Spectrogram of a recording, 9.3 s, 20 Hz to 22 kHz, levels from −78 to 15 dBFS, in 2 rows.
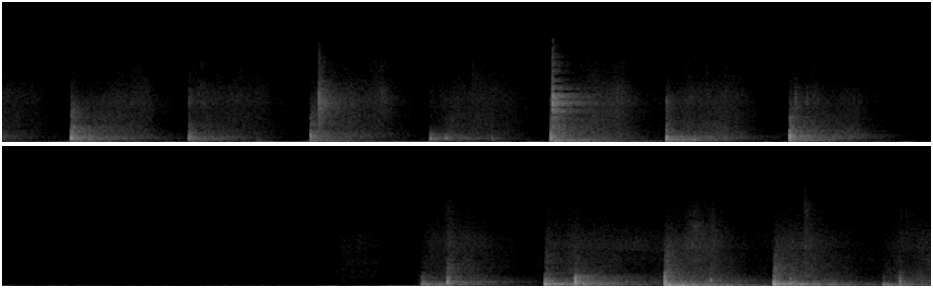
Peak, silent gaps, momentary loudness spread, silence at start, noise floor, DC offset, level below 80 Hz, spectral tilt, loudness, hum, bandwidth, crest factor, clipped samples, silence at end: -12 dBFS; none; 14 LU; 0 s; -71 dBFS; under 0.1%; -60 dBFS; -3.5 dB/octave; -40 LUFS; none; 16 kHz; 30 dB; under 0.1%; 0 s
